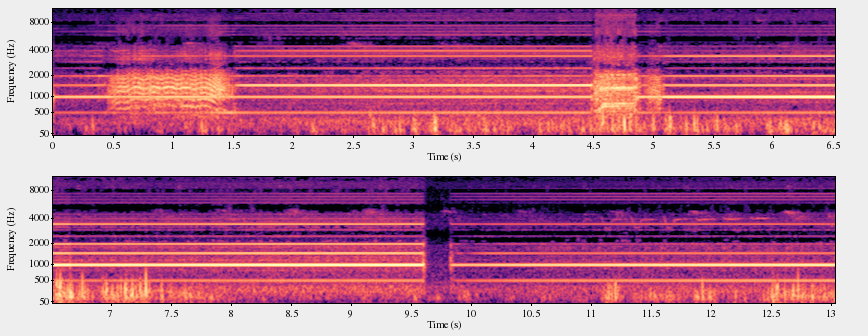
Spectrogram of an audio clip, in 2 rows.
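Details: 2005 Kawasaki Brute Force 750 makes a steady high electronic tone with bird-like chirps after the key is shut off, seemingly from the brake actuator/belt area; re-greasing the actuator gears didn't help; owner fears the control actuator.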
